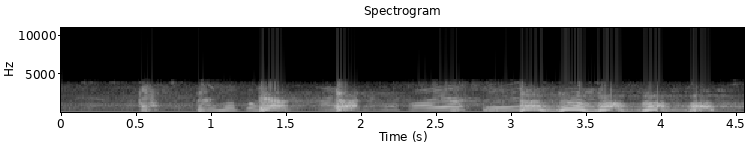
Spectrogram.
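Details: A female dog named Sammy (Lewanika Dumisani) gives a few short barks, then a run of wavering, bending yips near the end. Recorded at her Danish Kennel Club temperament test, 14 April 2007.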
